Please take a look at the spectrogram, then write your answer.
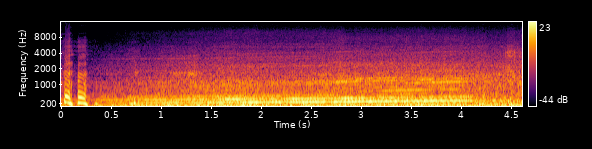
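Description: A 2022 Kawasaki Z900 with a silencer fitted to its exhaust drones on steadily, its engine note rising smoothly in pitch as it accelerates, loud and close from start to finish.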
